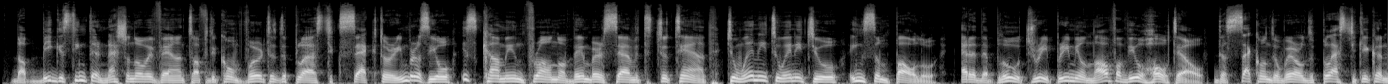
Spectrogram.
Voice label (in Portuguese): Locutor Ingles; Think Plastic Brazil 2022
